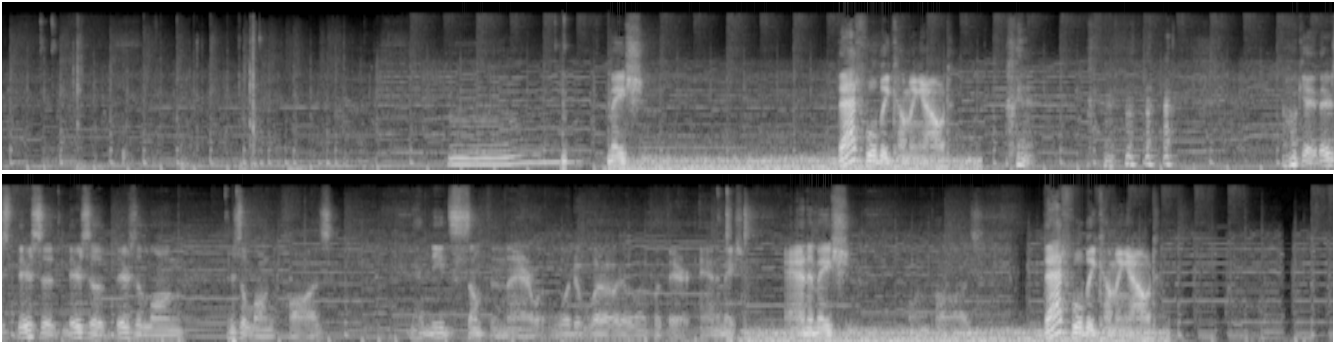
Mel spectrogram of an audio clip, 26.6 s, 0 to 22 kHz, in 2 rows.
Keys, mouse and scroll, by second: 2.8 ctrl+s, 5.6 click, 6.0 space, 15.6 click, 20.5 click, 20.7 space.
